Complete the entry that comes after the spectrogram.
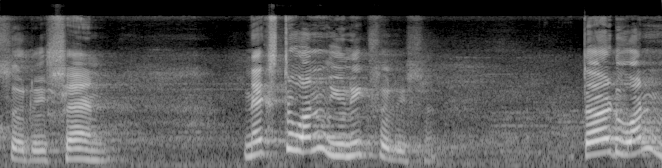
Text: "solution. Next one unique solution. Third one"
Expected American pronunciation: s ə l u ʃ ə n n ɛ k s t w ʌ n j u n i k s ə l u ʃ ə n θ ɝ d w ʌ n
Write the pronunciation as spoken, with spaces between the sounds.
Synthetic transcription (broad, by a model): s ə l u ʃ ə n n ɛ k s t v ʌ n j u n i k s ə l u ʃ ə n t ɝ d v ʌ n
